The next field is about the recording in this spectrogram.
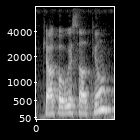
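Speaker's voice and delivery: normal talking voice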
